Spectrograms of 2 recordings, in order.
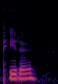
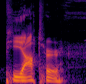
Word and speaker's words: Pyotr: I think it's just Peter. – It's not spelled like Peter. It's spelled like Pyotr. Pyotr.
